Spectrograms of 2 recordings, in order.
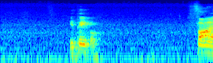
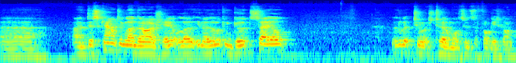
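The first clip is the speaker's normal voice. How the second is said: ordinary delivery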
